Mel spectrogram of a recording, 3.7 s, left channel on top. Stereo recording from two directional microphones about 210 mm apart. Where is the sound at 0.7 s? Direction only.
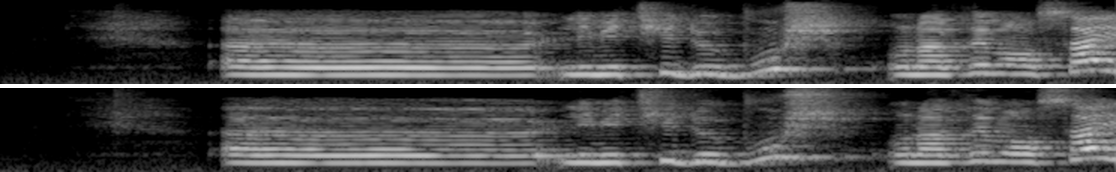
35° left (ahead or behind).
